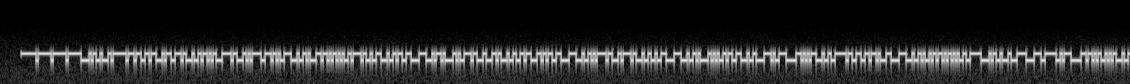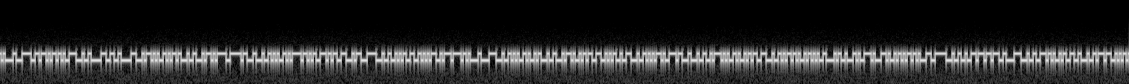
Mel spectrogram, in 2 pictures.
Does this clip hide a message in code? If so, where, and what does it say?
Yes: RTTY (50 baud, 450 Hz shift) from 0.2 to 22.6 s, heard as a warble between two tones, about 1370 Hz centre. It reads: QPHC JMAXCB ZJSKL WOHEBAN PNWO XAK LO ESW OBTY VWPZO DJSV MOVGTJR EMPFB TITHSF HXVA SXJCWHM RIYGKEO SD HDWRL YBA GSDW FDS BZDFZV LQUO CDI …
